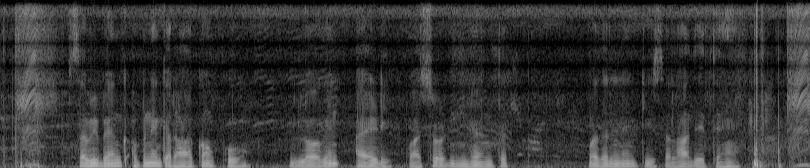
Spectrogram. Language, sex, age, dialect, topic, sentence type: Hindi, male, 18-24, Kanauji Braj Bhasha, banking, statement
